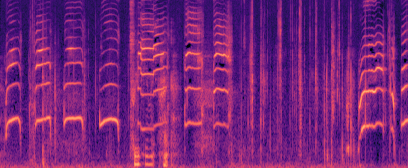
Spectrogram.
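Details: Kittens rescued drenched from a road, second day in care, crying while competing for milk: a steady series of strong arched meows, roughly one per second, some overlapping into a harsher cry, with faint suckling clicks between.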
